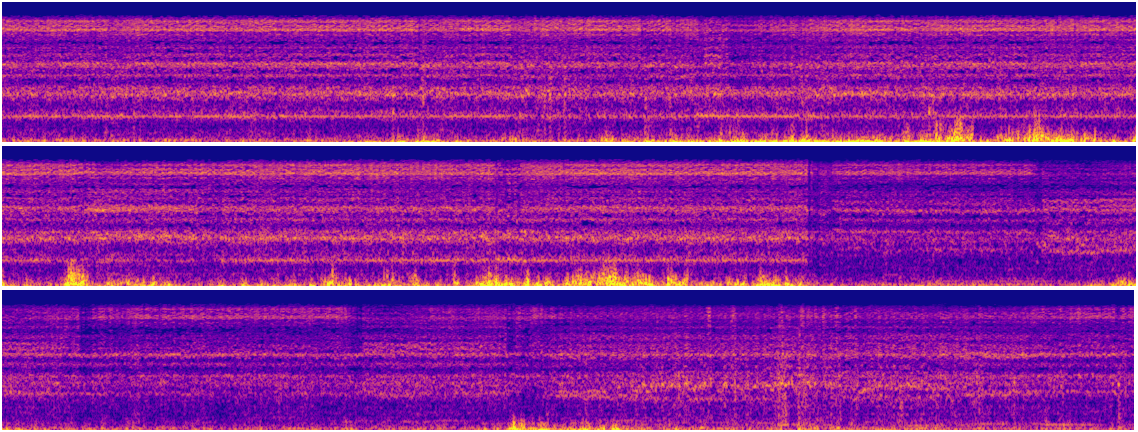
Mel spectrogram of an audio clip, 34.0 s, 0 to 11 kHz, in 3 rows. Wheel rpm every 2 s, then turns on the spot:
160, 160, 160, 160, 160, 160, 160, 160, 160, 150, 110, 110, 120, 120, 110, 120, 120.
none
